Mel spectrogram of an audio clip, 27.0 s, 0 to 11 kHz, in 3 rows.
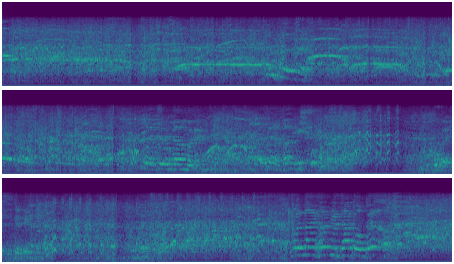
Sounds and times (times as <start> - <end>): Speech: 11.8 - 13.0, 17.6 - 18.6, 23.8 - 25.8.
